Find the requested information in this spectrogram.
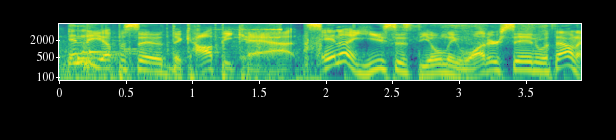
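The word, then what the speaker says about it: Anais: INAIS'S NAME HAS TWO different pronunciations in the show. It's usually pronounced according to the name's French origin, Inais, but it's occasionally pronounced according to the English phonics, and Inais, instead, usually by Darwin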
